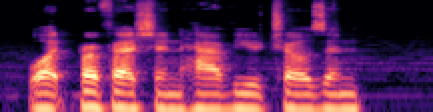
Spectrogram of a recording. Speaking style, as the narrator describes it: the robot's loudspeaker suddenly activates, and it says in an even, mechanical voice

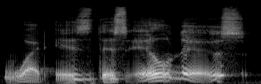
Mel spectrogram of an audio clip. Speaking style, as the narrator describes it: He croaked

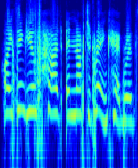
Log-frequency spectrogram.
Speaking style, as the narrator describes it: said Hermione firmly

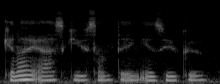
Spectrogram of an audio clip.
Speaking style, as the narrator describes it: Shoto said a little quietly

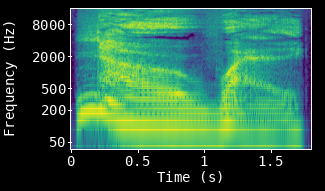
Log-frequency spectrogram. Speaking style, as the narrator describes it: said George in a hushed voice

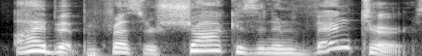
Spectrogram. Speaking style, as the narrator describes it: Stacy exclaims

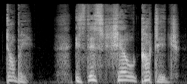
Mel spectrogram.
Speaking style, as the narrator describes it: he whispered

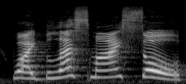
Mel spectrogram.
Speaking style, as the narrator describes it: cried Fred

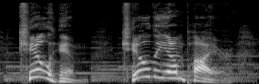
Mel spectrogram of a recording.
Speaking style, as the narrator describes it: shouted someone on the stand

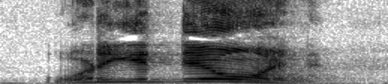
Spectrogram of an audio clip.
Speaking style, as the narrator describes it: Kip shouts over the gunfire

